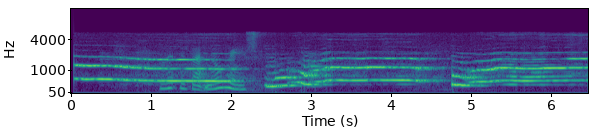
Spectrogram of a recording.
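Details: Young male Chesapeake Bay Retriever, 10 months old, howling at Christmas time: long sustained tonal howls with rich harmonics, wavering and sliding in pitch, broken by short pauses into about three drawn-out phrases.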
